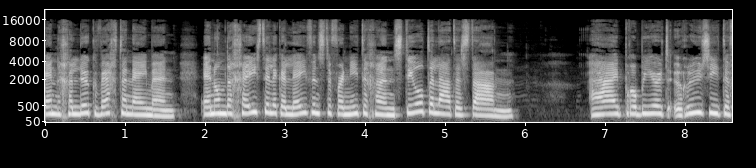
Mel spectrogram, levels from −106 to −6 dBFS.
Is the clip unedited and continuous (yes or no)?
no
